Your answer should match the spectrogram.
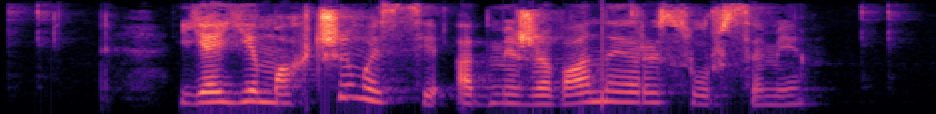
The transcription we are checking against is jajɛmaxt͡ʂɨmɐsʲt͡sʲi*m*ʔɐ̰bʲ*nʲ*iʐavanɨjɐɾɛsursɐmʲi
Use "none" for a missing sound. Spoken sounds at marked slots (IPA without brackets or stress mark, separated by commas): none, mʲ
